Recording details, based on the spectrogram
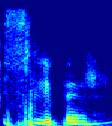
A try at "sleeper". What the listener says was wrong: Sleeper. Make sure you get the E sound, because you don't. Yeah, you don't want to say slipper, right? Sleeper.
